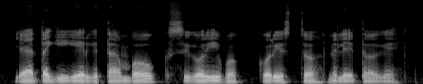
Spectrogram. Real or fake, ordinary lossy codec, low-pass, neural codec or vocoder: fake; none; 19.8 kHz; vocoder, 48 kHz, 128 mel bands, Vocos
